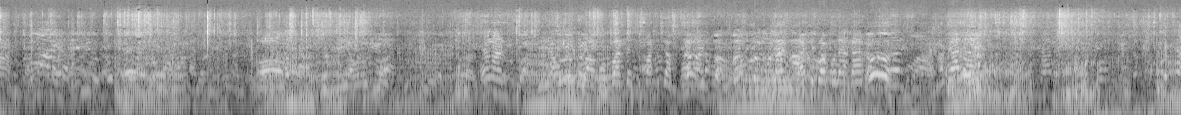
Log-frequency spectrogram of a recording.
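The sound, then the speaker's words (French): A lion roars as it charges with a trap still on it during a bow hunt, catching a Fulani herder. The heavy, loud roaring runs for nearly twelve seconds, with excited voices and shouting mixed in throughout. “Et soudain, c'est la catastrophe. Le lion charge avec son piège, rattrape un berger Peul.”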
